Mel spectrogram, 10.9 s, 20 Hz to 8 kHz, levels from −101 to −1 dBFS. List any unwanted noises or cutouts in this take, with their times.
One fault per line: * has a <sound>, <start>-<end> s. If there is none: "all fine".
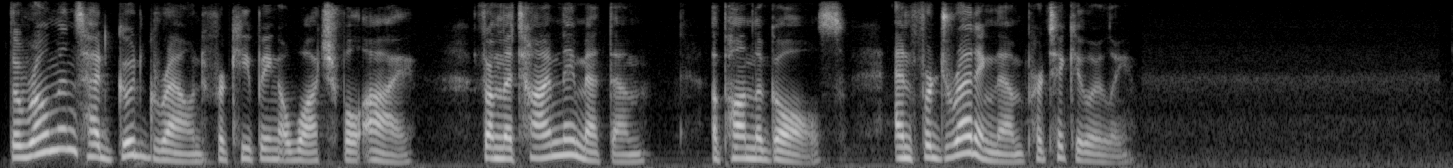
all fine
